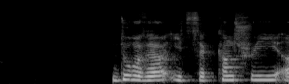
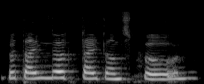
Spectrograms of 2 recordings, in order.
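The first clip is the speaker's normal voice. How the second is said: put-on a higher child's voice, protesting; scared child; 8 semitones higher than usual. Child protesting to the adventurer who holds her, in a higher voice. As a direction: squeak it out like a frightened little girl. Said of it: "and she goes".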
